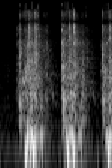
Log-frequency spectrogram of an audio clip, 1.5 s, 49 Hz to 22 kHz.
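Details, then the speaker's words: Motovox mini bike carburettor running a size 32 pilot jet: three short cranking bursts about half a second apart that never catch; lean pilot circuit, jet too small. "Alright, we're gonna get this carburetor tuned up and then we'll get it running. Alright, Holden's putting in that new pilot jet into the carb. Turns out it was running a 32."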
